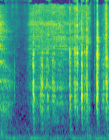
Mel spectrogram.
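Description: Light plastic clicks and taps from a wiring-harness connector and its wires being handled, with a quick run of clicks near the end.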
